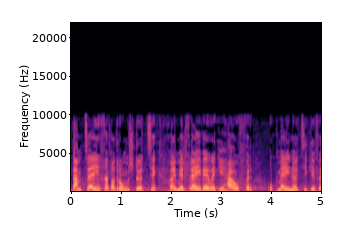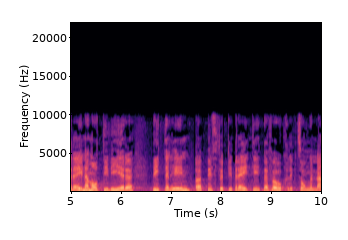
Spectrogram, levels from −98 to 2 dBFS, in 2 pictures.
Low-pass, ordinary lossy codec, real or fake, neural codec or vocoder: 9.9 kHz; none; fake; vocoder, 44.1 kHz, 128 mel bands, Pupu-Vocoder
